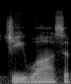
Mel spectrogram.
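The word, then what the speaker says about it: GWAS: the genome-wide Association studies gee wasup that's how it's pronounced and that yeah basically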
